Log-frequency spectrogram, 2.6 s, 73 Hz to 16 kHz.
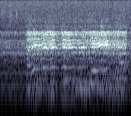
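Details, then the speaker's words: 1949 Zenith 7H921 AM/FM vacuum tube radio, AM band during alignment, tuned between stations: steady hiss with faint wavering whistles, electrical interference from the shop's background noise picked up on AM. "and also I wanted to point out just as I'm doing the alignment on this is the noise level that's in my shop here"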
